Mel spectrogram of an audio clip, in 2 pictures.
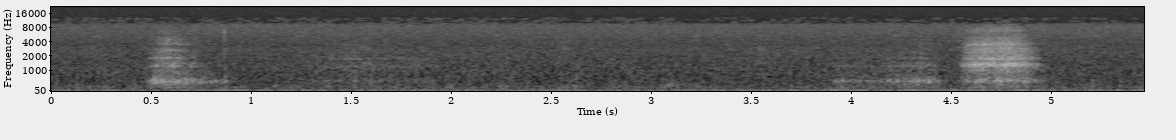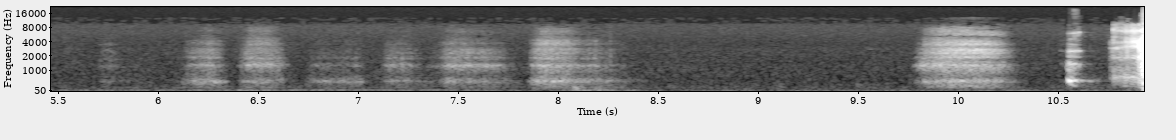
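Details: Male stifling sneezes: quiet catching breaths, a few muffled stifled bursts, then sharper released sneezes at the end; ordinary sneezing, felt good after releasing.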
